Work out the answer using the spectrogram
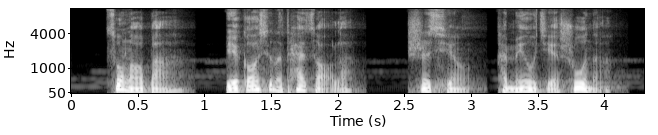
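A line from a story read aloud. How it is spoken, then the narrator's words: Cold. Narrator (Chinese): 李小林 冷冷地说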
